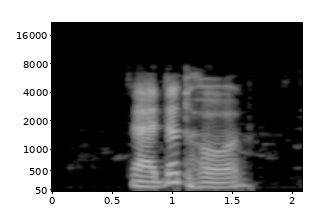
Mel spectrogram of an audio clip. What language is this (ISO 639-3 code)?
kab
